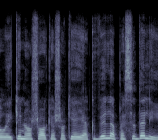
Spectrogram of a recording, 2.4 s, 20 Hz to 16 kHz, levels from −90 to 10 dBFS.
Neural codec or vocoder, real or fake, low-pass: codec, 44.1 kHz, 7.8 kbps, Pupu-Codec; fake; 14.4 kHz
